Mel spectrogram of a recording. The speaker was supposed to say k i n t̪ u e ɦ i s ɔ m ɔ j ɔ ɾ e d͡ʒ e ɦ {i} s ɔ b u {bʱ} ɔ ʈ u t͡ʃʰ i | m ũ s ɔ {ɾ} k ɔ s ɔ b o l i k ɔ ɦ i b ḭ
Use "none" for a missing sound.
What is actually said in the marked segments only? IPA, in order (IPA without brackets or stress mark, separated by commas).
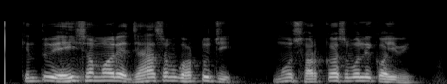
a, ɡʱ, ɾ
